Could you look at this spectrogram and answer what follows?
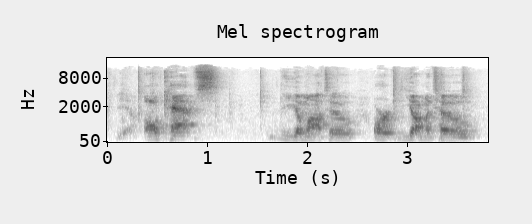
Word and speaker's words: Yamato: Or Yamato, I think is how you really pronounce it based off the giant Japanese battleship.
